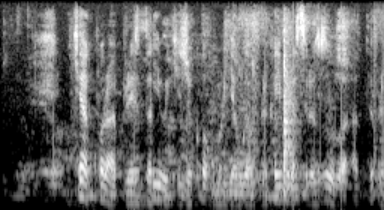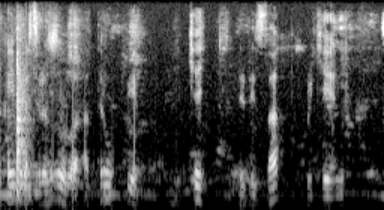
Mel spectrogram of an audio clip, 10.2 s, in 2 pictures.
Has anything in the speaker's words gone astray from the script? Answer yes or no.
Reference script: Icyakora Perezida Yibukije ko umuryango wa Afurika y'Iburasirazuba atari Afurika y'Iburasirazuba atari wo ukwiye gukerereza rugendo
no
